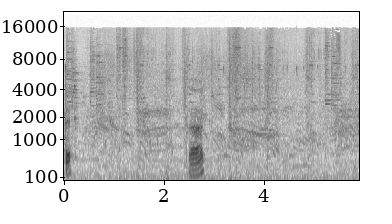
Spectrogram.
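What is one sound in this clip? Swords clash and ring.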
